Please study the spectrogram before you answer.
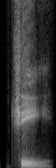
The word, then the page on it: chi: American English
